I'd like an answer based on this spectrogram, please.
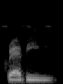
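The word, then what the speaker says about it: Krabi: spell it in thai in thai language it's more of a like a good like a g sound like grabby instead of krabby so like little things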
